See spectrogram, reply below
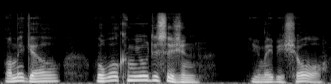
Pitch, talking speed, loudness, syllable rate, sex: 135 Hz, 180 wpm, -15 LUFS, 6.1 syllables/s, male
